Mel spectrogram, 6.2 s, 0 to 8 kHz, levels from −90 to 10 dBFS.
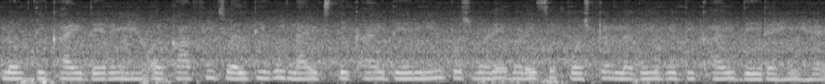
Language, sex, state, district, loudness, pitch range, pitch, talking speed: Hindi, female, Chhattisgarh, Bilaspur, -15 LUFS, 205-215 Hz, 210 Hz, 230 wpm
